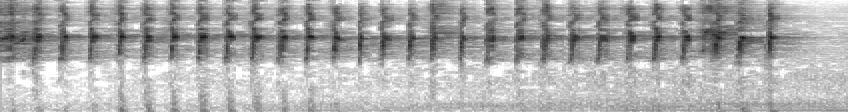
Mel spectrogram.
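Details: Indonesian josan lovebird giving sharp, high chirps repeated steadily about three times a second for five seconds, ending abruptly, with a few soft low taps in the background.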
